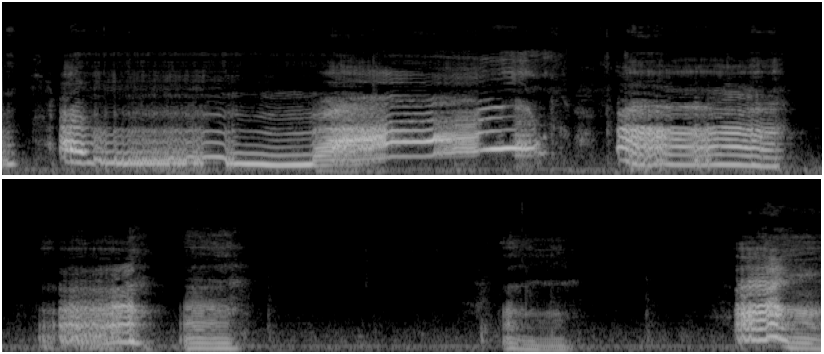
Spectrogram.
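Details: A male Boxer dog whines and grumbles in rising, wavering bursts, then several short, clipped yips and grunts with pauses, finishing on a sharp higher whine.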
